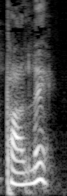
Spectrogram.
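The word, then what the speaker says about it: parlaient: Il parlait. So, again, there's a silent ENT at the end of the il form.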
